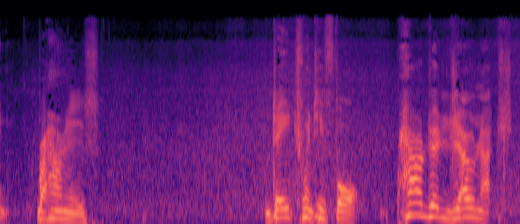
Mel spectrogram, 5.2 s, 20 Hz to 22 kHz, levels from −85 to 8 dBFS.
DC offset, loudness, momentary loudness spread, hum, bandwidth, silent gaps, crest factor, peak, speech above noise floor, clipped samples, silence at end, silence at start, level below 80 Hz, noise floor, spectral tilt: under 0.1%; -19 LUFS; 23 LU; none; 15.5 kHz; none; 18 dB; -2 dBFS; 23 dB; under 0.1%; 0 s; 0 s; -48 dBFS; -41 dBFS; -5.5 dB/octave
